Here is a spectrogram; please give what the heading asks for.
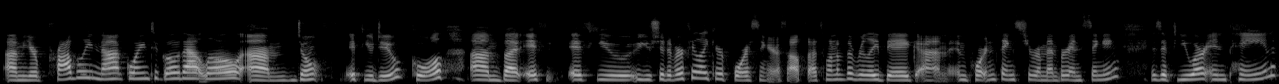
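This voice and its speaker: A woman voice teacher leading a vocal warm-up lesson, talking with many "um"s and demonstrating exercises. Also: on the high side, moderate pace, hardly any pauses, muffled recording.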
